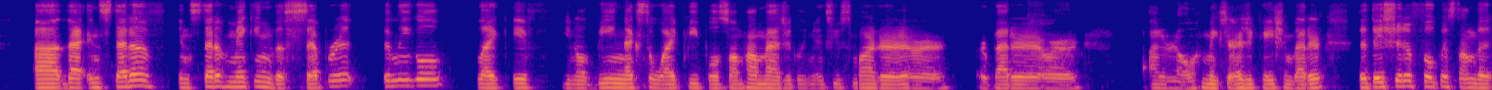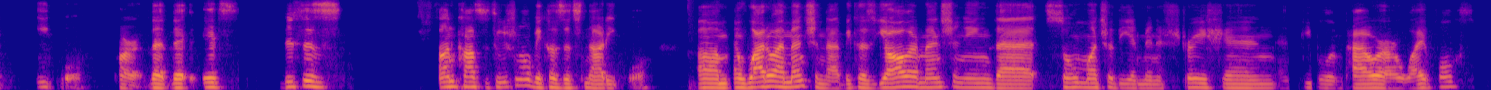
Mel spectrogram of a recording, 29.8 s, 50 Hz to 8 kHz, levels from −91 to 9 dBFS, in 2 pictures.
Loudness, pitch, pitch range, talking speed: -25 LUFS, 140 Hz, 130-160 Hz, 155 wpm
